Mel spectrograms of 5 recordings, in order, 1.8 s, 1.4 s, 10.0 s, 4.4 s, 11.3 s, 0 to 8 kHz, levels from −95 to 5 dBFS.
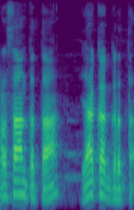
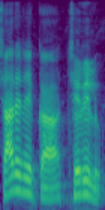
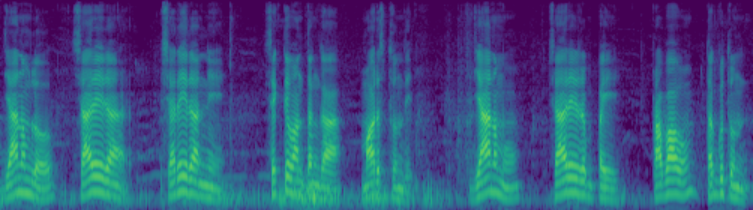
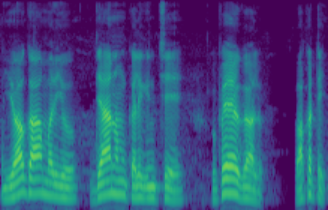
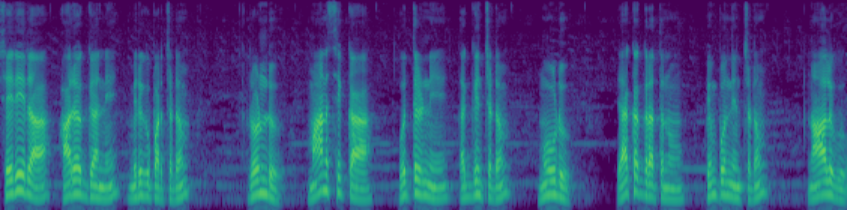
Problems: background sounds at intervals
